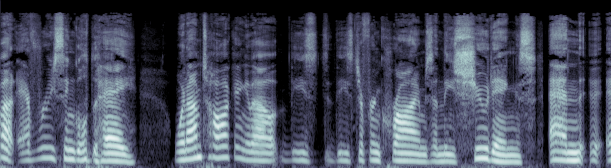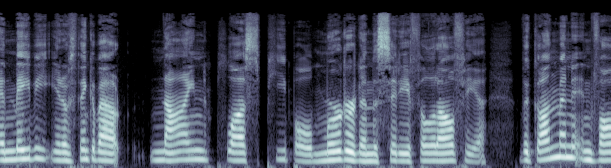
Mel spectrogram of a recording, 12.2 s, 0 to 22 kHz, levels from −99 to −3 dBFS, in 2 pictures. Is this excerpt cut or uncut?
cut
